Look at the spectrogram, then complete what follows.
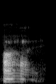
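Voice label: "eye", Nigerian Pidgin, male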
